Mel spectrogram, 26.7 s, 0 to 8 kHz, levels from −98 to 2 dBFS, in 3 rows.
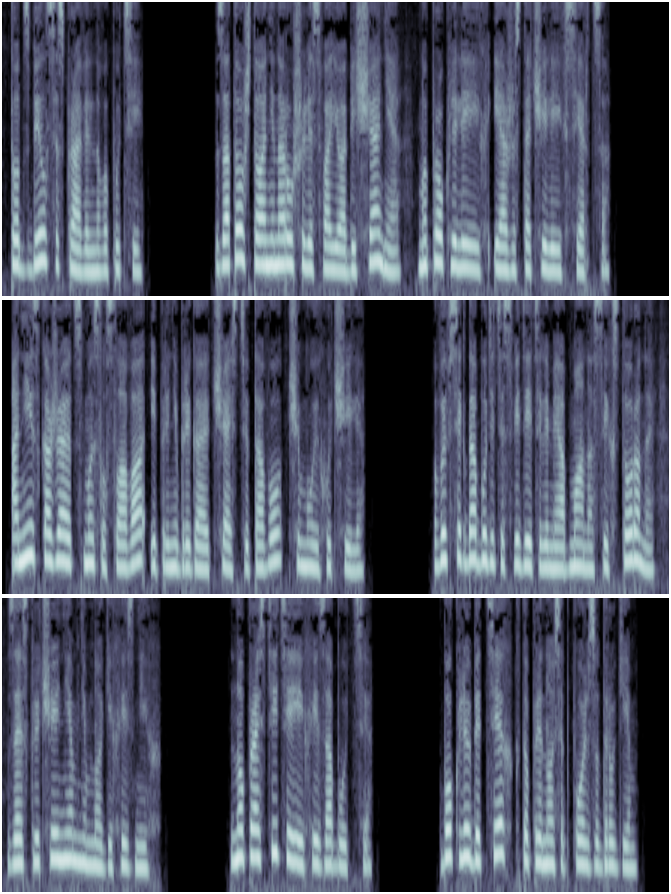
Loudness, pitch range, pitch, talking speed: -20 LUFS, 180-225 Hz, 200 Hz, 125 wpm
